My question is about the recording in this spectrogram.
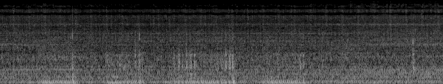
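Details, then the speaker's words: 2006 Volkswagen Golf Plus 1.6 MPI petrol, 75 kW/102 hp, 189,000 km, timing belt replaced at 98,000 km: smooth, even quiet idle with steady low hum, no misfire or ticking, no smoke; engine healthy. "Мотор працює тихо рівно це ваш улюблене 1.6 bsє 75 кВт 102 коне"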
